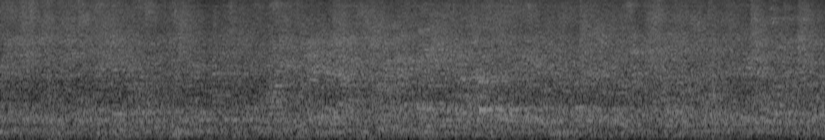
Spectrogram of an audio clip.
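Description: A crowd of children and adults murmurs and chatters in a large echoing hall.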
